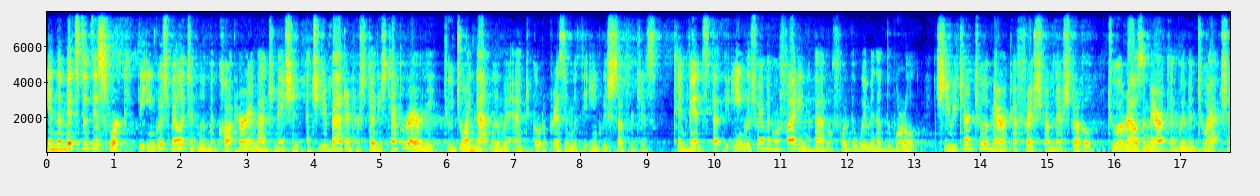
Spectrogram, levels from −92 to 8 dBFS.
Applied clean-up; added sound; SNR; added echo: neural separator model SepFormer DNS4.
